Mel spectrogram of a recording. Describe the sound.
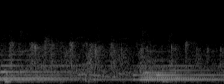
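A church audience applauds, a steady, dense crackle of many clapping hands holding an even level throughout, with sustained musical tones underneath.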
